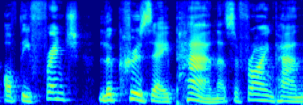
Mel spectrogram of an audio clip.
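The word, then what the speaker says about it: Le Creuset: start to the day Megan then corrects Mindy's pronunciation of the French lrus pan that's a frying pan that she used to make the food Mindy called it l cruette which I thought was quite endearing but ever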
